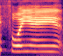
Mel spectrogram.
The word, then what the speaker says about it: foyer: Oh, you pronounce it with the R. You say foyer, but you don't use the word.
